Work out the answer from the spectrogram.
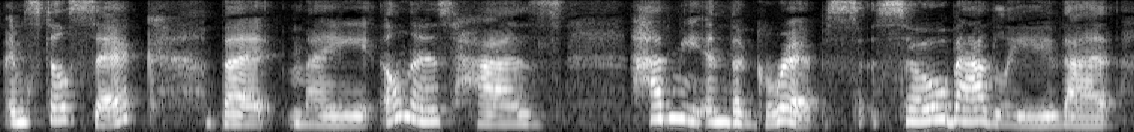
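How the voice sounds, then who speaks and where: Slow, unhurried young woman vlogger, stuffy-nosed and recovering, rambling casual update. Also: mid-range voice, animated, bright, forceful tone. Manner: chatty, lots of ums, occasional laughs. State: congested, recovering from illness. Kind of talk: casual health update vlog.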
